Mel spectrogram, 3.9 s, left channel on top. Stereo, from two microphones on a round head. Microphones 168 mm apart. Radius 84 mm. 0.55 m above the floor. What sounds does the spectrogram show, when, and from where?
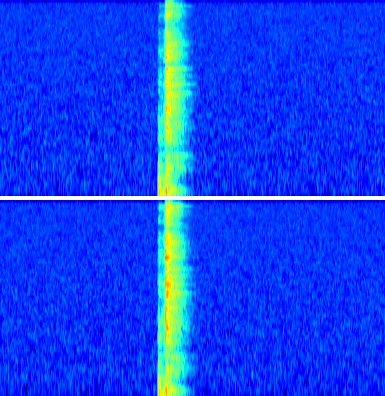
1.6 s dripping: 30° right (ahead or behind), 1.3 m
